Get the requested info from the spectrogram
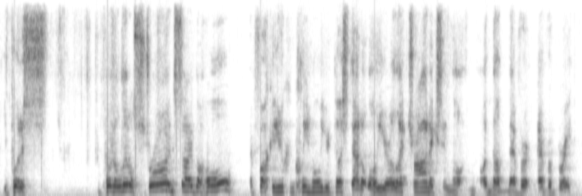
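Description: A young man with a raspy, husky voice that sits high for a man. He jokes loudly and curses freely through a phone mic from his room at home, and the sound comes through dull and lo-fi. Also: fairly quick. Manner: loud, joking, cursing freely. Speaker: podcast co-host. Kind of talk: casual chat. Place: home room on video call. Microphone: phone mic, no headset.

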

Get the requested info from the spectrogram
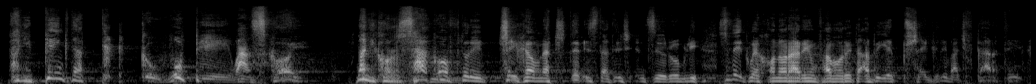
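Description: A jealous hot-blooded prince, really raspy, up and down a lot, stagey radio drama. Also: male voice, mid-range voice, a bit bright, full character voice. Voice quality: husky, gravelly. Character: passionate, jealous prince and favourite of an empress. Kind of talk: theatrical radio drama acting. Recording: long reverberant hall sound.

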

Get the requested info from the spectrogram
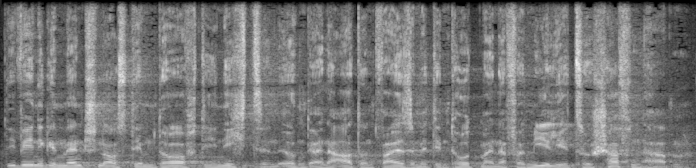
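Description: An actor playing a resigned, sardonic condemned prisoner in a German radio play, speaking articulately. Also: male voice, fairly low pitch, quick pace, a little mellow, echoey room, big-room sound, a little hiss or hum, lightly acted. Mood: bitter, resigned. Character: bitter, resigned condemned prisoner, weary of life.

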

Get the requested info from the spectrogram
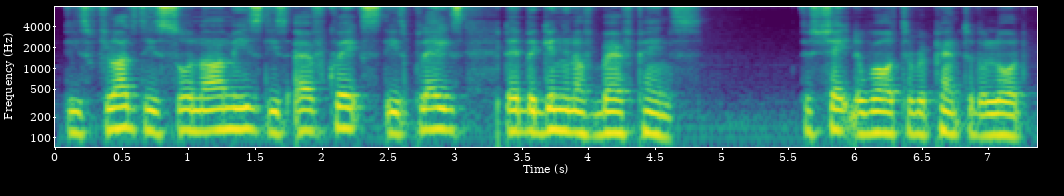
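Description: A man's voice: medium pitch, level tone, moderate pace, a little mellow. A man in his thirties from Jamaica, preaching his testimony to a phone camera in a small room at home, urgent and pleading. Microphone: phone camera at arm's length.

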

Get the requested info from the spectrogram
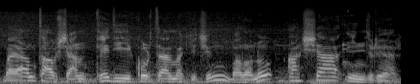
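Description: A man's voice: medium pitch, expressive, normal speed, lightly acted. A man narrating a children's cartoon as a scripted storyteller. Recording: music behind the voice.

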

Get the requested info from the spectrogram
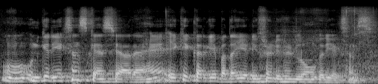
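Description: A middle-aged man with an Indian accent interviewing a patient formally as a voice therapist, in a measured, deliberate way. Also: mid-range voice, lively intonation, a little mellow. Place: small clinic office, indoors. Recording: echoey room, faint background noise.

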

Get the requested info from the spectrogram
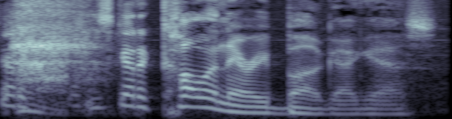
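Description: A man's voice: on the low side, wildly swooping pitch, fast. A man co-hosting a podcast in casual conversation. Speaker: podcast co-host. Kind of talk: casual chat.

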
